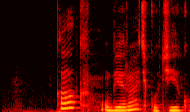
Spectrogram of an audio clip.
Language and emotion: Russian, sad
